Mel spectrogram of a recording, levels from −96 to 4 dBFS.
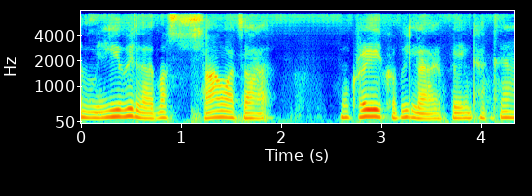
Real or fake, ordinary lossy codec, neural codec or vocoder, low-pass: fake; none; codec, 16 kHz, 1 kbps, FreqCodec, larger model; 7.2 kHz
